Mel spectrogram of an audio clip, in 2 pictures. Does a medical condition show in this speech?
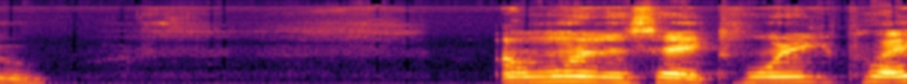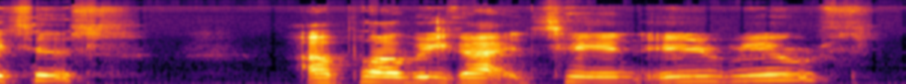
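Yes: cerebral palsy.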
